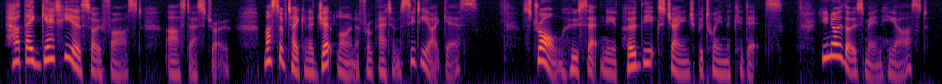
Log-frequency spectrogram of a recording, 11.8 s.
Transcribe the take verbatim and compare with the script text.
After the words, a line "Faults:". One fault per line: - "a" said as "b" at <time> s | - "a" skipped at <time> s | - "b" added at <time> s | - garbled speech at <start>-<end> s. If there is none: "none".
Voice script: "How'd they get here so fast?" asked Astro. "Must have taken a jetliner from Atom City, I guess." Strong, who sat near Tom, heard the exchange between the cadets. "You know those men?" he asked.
"How'd they get here so fast?" asked Astro. "Must have taken a jetliner from Atom City, I guess." Strong, who sat near Heard the exchange between the cadets. "You know those men?" he asked.
Faults:
- "Tom" skipped at 7.7 s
